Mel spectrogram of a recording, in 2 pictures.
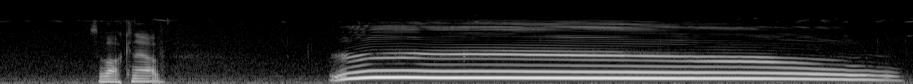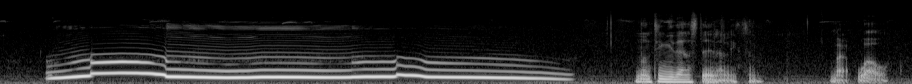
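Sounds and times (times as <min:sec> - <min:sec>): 
speech: 0:01.0 - 0:01.8, 0:03.3 - 0:04.0, 0:15.9 - 0:16.8, 0:17.4 - 0:18.1
wolves howling shortly after dawn before sunrise: 0:03.3 - 0:14.9.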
